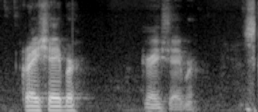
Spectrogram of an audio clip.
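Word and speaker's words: Greashaber: Gree Shaber? Gray Shaber.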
